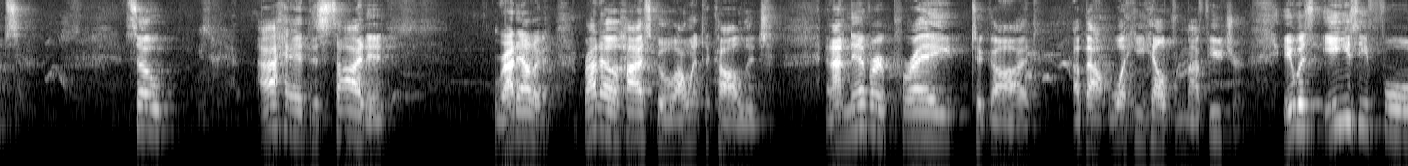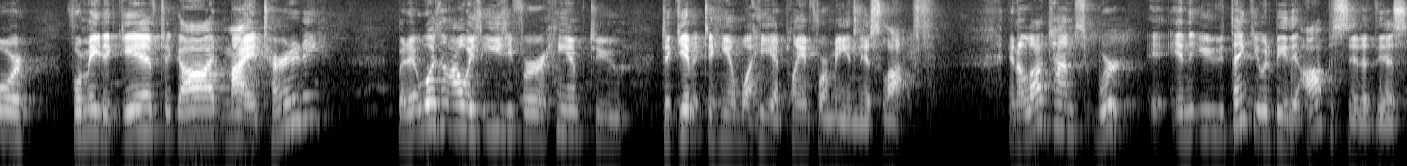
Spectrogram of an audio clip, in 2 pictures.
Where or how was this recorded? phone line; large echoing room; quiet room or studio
large echoing room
